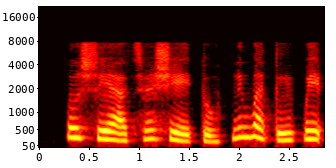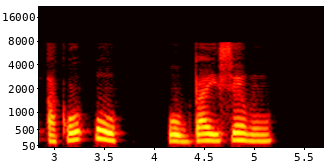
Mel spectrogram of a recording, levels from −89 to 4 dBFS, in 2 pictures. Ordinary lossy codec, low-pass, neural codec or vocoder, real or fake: none; none; codec, 16 kHz, 0.5 kbps, FunCodec, trained on LibriTTS, 25 frames a second; fake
